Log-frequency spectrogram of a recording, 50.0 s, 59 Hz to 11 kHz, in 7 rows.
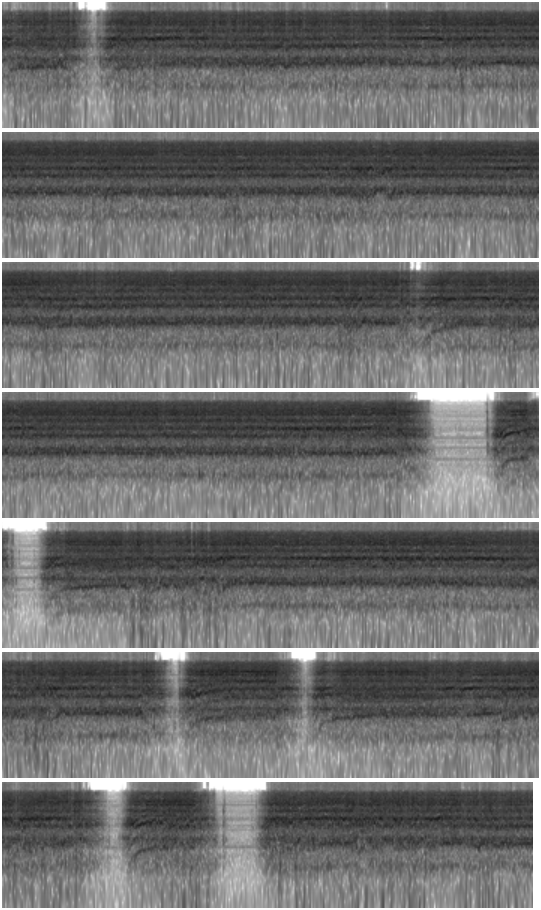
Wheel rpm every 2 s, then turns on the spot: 120, 210, 220, 220, 230, 240, 230, 220, 230, 210, 190, 240, 230, 120, 80, 190, 220, 210, 200, 130, 170, 200, 100, 120, 210.
none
